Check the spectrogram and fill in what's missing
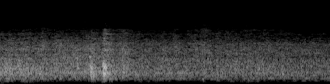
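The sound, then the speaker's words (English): Train number 4 for Shanghai leaves the station, rumbling steadily along the tracks with a continuous broad roar, a couple of brief clanks standing out near the start. No voices are heard. “Train number 4 for Shanghai is now leaving.”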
